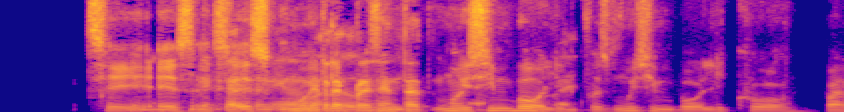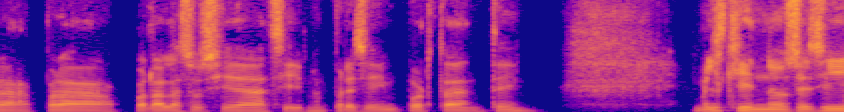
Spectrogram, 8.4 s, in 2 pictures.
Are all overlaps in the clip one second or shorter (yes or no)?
no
